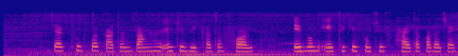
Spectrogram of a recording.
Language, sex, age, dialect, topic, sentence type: Bengali, female, 25-30, Rajbangshi, agriculture, question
